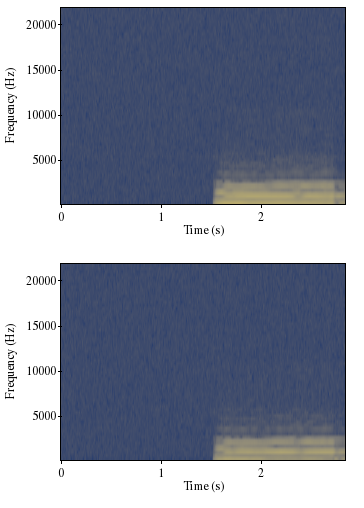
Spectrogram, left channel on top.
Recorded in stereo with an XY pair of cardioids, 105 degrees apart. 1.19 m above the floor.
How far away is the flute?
About 0.9 m.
